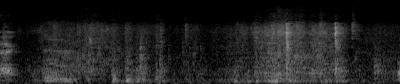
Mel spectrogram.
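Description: A plastic seedling tray being moved and set down: rustling and handling noise, with a few sharp knocks about three seconds in.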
